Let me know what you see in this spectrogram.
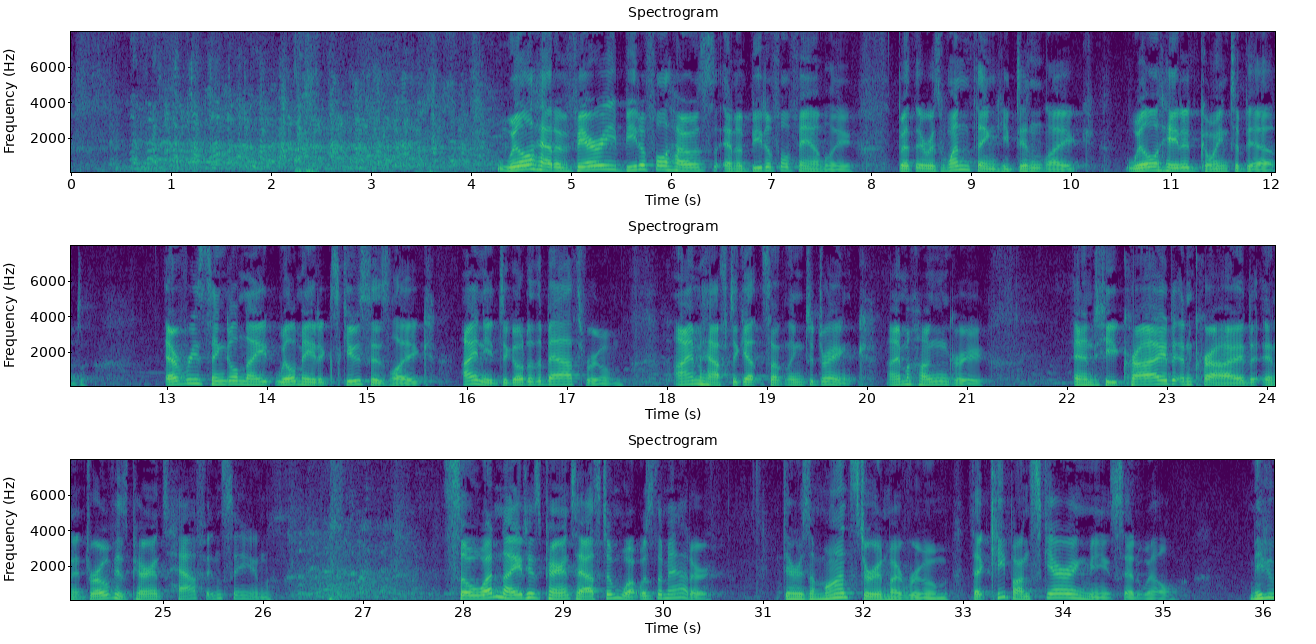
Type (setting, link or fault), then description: setting, live audience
